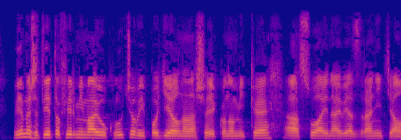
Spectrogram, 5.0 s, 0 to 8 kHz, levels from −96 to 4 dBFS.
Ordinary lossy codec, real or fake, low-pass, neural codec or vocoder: none; real; 7.2 kHz; none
